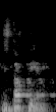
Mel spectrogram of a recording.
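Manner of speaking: "stop here" run together, British accent; British style. Shown as a demonstration. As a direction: blend "stop here" into one word the British way. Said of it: "pronunciation-nya digabung". ("stop here" digabung, logat British)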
